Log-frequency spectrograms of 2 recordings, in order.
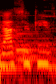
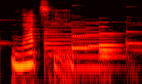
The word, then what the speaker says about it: Natsuki: It depends on your accent and how you're pronouncing the Su in the name. Natsuki. Because all you're doing with that is you're just saying the Su a lot faster.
